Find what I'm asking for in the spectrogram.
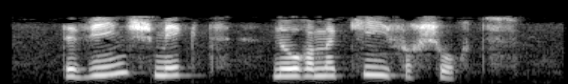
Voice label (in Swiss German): kieferschurz, Bas Rhin; vin; ce vin sent le tablier du tonnelier le vin vient dêtre soufré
